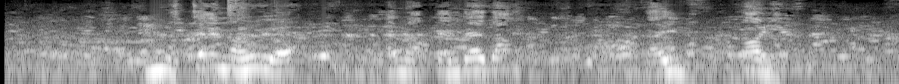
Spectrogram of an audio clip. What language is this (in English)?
Swahili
